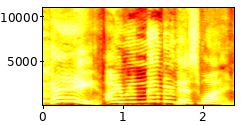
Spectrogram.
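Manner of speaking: mock old man yell.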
